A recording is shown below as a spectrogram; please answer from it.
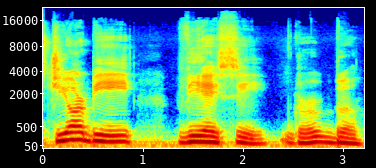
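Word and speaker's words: Grbac: say his name because it goes grb to star and how the do you pronounce that like pronounce that it's grb vac yeah see he was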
